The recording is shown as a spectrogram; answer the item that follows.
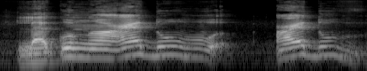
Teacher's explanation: جب بھی مشدد حرف پر ہم وقف کریں گے تو اس کی حرکتوں کو ختم کر دیتے ہیں اور شد کو باقی رکھتے ہیں. تو یہاں پر شد کو باقی رکھیں گے تو واو کی ادائیگی دال کی پیش کے ساتھ ملا کر کریں گے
